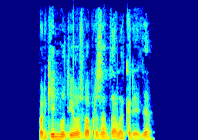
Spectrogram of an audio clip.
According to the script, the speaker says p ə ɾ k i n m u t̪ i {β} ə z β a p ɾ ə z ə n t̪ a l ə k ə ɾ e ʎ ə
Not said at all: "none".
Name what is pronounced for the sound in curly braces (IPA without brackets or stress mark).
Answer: w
